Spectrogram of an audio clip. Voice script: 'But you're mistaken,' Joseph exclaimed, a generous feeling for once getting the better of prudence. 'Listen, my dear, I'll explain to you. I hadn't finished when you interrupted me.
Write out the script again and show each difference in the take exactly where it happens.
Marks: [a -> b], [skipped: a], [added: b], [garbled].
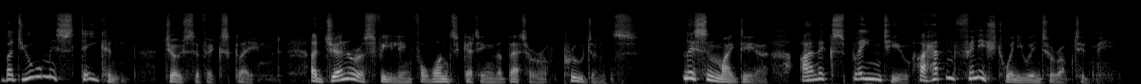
'But you're mistaken,' Joseph exclaimed, a generous feeling for once getting the better of prudence. 'Listen, my dear, I'll explain to you. I hadn't finished when you interrupted me.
